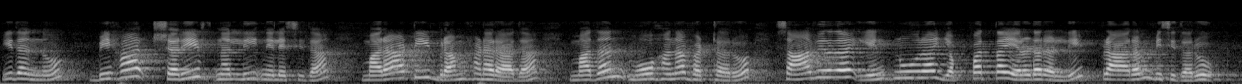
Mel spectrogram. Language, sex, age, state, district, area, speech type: Kannada, female, 30-45, Karnataka, Mandya, rural, read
